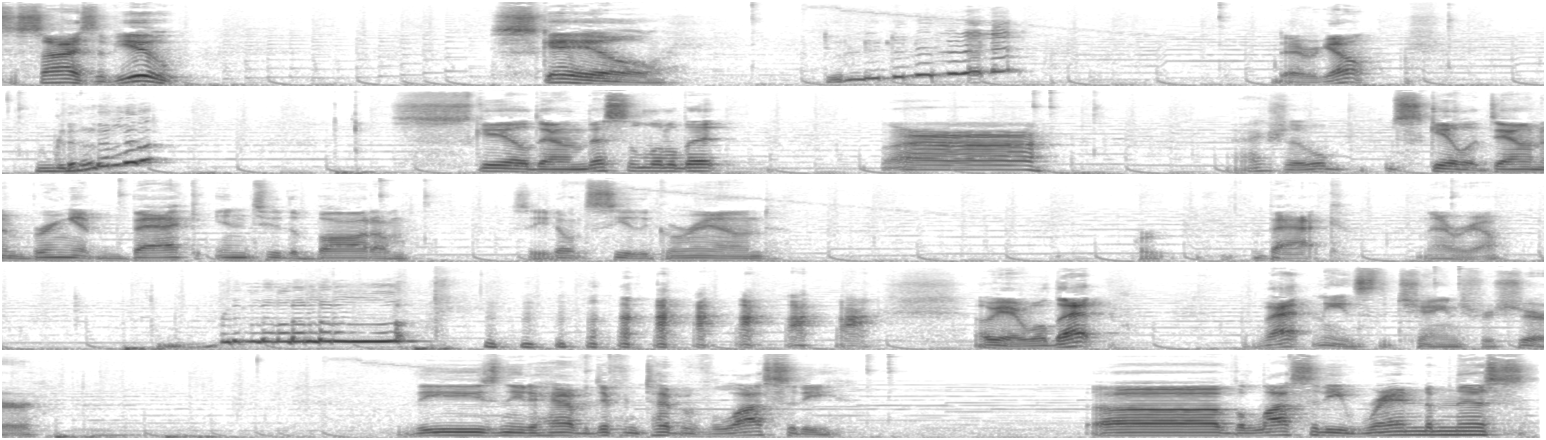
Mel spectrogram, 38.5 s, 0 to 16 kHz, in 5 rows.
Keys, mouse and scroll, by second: 3.7-6.3 drag, 9.3 s, 16.0-17.4 drag, 25.2 space, 28.1-30.4 scroll up 11, 30.4 click, 30.4-30.7 scroll up 7, 31.0 space, 31.7 space, 33.7 click, 35.1 click, 37.2-38.5 drag.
